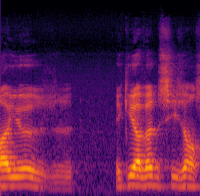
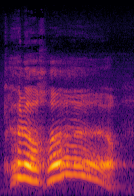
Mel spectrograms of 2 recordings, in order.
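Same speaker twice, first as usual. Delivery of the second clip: shrill, loud, high cry, all as one voice; 14 semitones higher, 6 dB louder than usual. Narrator reads the Snobinettes' chorus reacting together, exclaiming in unison. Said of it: "S'exclama avec ensemble".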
